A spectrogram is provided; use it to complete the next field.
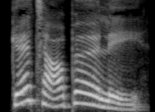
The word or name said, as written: get up early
